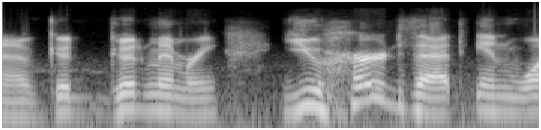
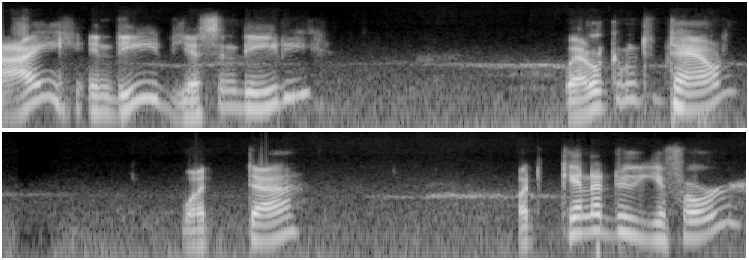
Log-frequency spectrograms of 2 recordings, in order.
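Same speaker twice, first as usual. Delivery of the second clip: put-on Minnesota accent, pitched up; 5 semitones higher than usual. Voicing a Caer Konig local welcoming visitors to town, in a Minnesota accent. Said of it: "Caer Konig speaks in a Minnesota accent".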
